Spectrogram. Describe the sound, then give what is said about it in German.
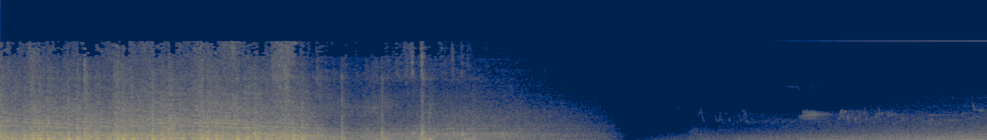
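A train rolls on rails near Kittsee as it crosses the border between East and West. A steady, broad rumble carries a faint rhythmic clatter, then fades away midway before a quieter, different background rises. “Kurz vor Kitzee passiert der Zug die Grenze zwischen Ost und West.”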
